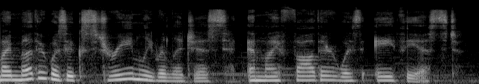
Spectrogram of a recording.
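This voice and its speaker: Against noticeable background noise, a woman talks at a fairly slow pace in a medium pitch with ordinary pitch variation. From California, US (Monterey Bay area). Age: 60s. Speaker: vlogger. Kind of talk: personal vlog monologue.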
